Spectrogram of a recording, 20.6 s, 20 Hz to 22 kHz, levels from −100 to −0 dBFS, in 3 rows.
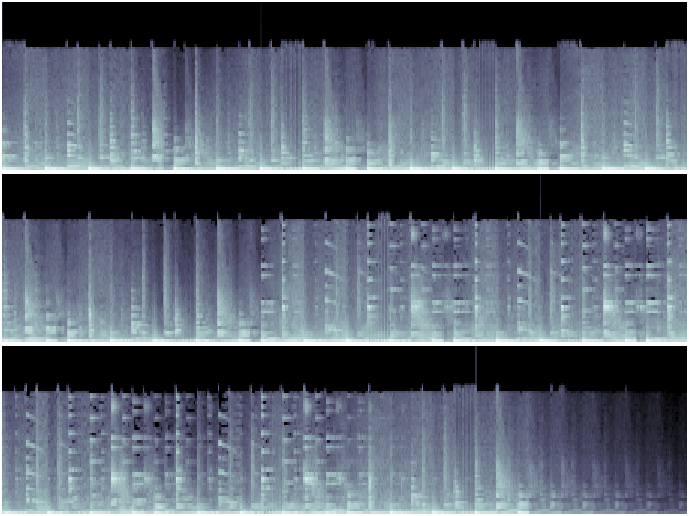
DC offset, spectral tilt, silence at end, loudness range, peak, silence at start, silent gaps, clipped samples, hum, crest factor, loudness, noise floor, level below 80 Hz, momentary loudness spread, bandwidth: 3%; -6 dB/octave; 0 s; 1 LU; 0 dBFS; 0 s; none; under 0.1%; none; 10 dB; -12 LUFS; -48 dBFS; -14 dBFS; 2 LU; 16.5 kHz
